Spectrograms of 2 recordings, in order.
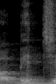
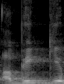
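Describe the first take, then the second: First: The final conjunct is given its careful, pure pronunciation. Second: The final conjunct is given its common everyday pronunciation. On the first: The speaker calls it right. "इसका उच्चारण करना चाहे तो अभिज्य होना चाहिए" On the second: The speaker calls it wrong. "लेकिन हम प्राय अभिज्ञ बोलते हैं"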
